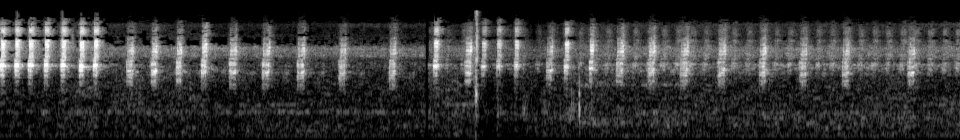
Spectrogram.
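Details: A cicada in Himalayan mountain oak forest in Uttarakhand in September gives loud, buzzy pulses about three times a second in a steady, rasping rhythm, a call that reverberates through the mountains. Cicada.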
